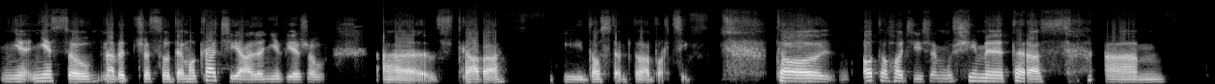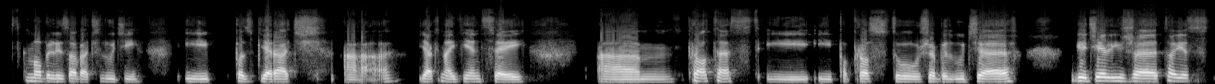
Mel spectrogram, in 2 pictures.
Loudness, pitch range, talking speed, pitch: -12 LUFS, 125-145 Hz, 105 wpm, 135 Hz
